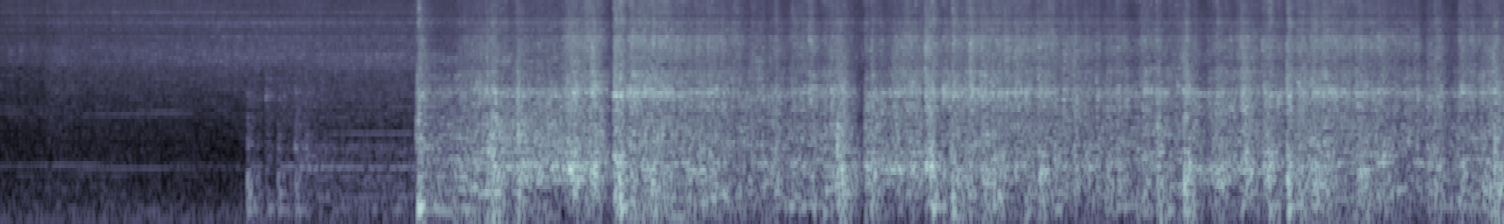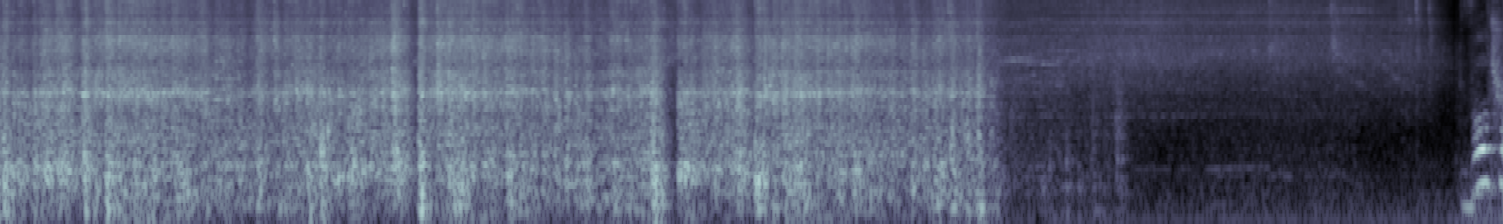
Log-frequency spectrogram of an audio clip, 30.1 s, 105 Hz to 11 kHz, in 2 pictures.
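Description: Two Tamiya Mini 4WD cars racing around a plastic multi-lane track: a dense whir of small electric motors and gears with constant rattling and clicking of rollers and chassis against the track walls. It starts suddenly about four seconds in and stops about twenty-five seconds in, a six-lap race.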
